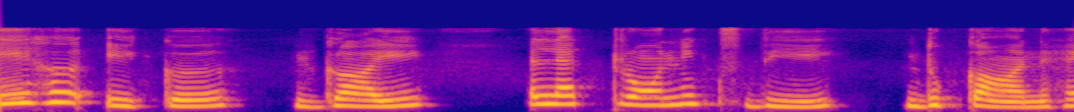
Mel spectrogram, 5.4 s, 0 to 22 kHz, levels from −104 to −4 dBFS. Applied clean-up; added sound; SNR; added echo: neural mask model Resemble Enhance denoiser.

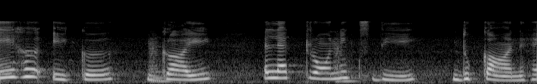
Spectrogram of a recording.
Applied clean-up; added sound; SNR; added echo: none; Bowed string instrument; 18 dB; none.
